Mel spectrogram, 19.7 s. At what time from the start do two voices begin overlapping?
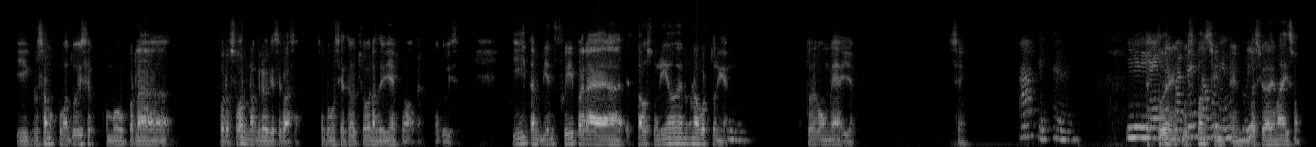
17 s

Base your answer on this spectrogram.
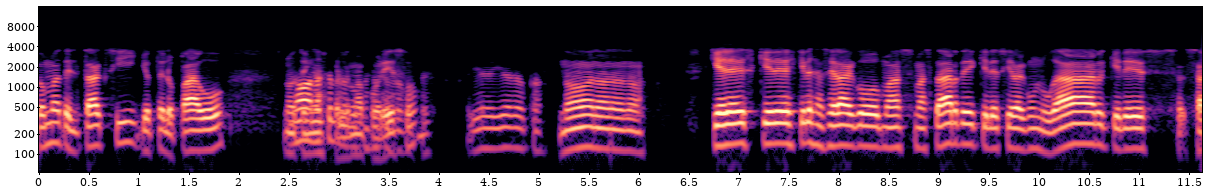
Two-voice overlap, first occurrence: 3 s

